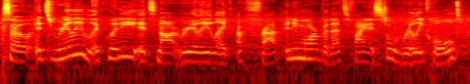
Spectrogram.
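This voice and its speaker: A woman's voice: medium pitch, fairly quick, background noise. A woman in her late twenties chatting casually and bubbly as a mukbang vlogger, with frequent giggly, informal phrasing. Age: late 20s. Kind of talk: casual chatty eating vlog.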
